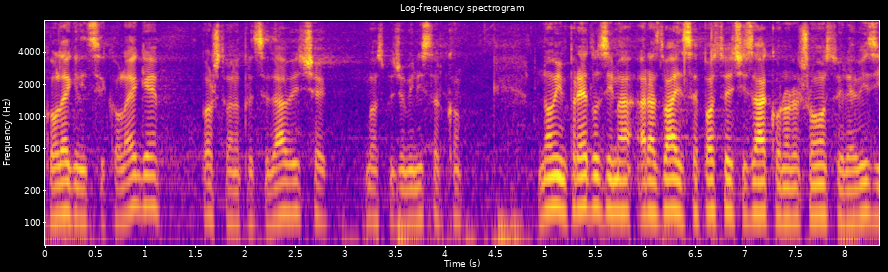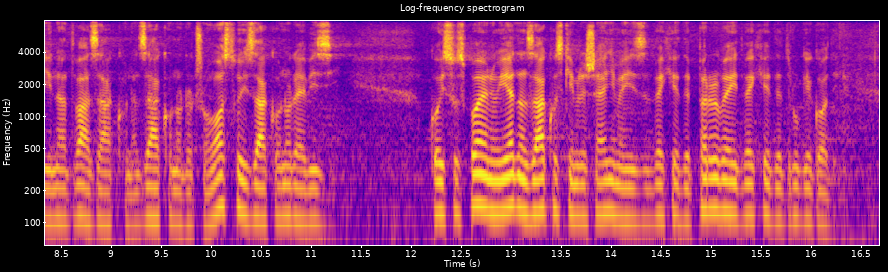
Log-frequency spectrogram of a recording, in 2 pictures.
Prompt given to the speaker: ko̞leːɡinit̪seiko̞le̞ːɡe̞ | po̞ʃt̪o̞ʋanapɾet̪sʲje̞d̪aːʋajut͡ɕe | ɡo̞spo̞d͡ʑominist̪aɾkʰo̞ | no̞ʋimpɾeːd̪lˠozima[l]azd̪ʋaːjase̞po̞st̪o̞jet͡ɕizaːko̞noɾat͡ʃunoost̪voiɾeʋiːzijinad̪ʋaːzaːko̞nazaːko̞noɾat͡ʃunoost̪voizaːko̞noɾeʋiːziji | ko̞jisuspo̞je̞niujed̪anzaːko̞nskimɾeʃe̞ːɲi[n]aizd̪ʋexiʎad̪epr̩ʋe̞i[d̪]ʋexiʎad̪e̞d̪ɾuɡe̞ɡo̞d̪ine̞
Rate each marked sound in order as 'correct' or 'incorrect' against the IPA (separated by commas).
incorrect, incorrect, correct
